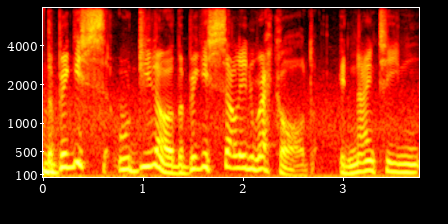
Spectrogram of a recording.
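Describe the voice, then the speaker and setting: This man has a West Yorkshire accent and some vocal fry. His pitch swings very widely at a moderate pace. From northern England, Bradford. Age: 60s. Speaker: exhibition co-creator. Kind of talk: interview reminiscence. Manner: halting.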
